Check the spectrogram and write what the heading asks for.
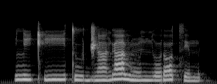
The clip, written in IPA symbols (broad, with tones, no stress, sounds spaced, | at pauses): l i˨ kʼ iː˨ t u˨ d͡ʒ ã˨ ɡ a˦ v ũ˨ ɲ o˨ ɾ ɔ˦ t͡s ɪ˨ m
